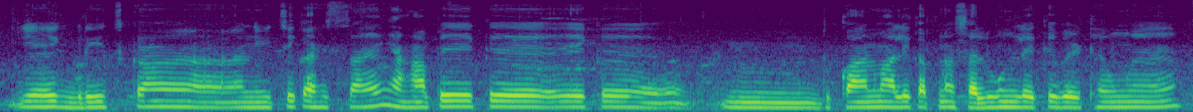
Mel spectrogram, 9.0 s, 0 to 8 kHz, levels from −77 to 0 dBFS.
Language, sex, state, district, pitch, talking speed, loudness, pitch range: Hindi, male, Bihar, Purnia, 145 Hz, 140 wpm, -15 LUFS, 135-150 Hz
